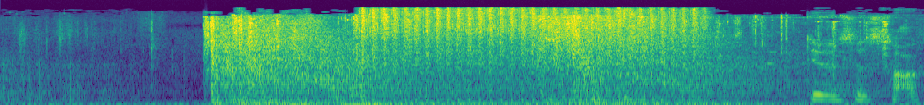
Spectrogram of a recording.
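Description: Rapid gunfire rattles loudly and close by.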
